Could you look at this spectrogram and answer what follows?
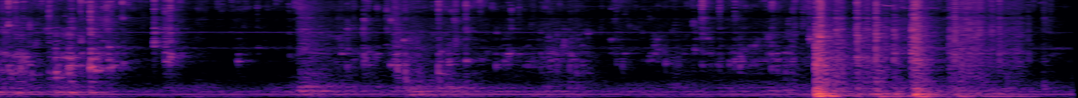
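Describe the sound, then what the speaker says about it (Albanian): Excess water is poured out of a pot while making pear compote, giving soft splashes and drips, with a brief louder gush near the end and quiet kitchen sounds around it. "I derdhim pjesën e tepër të ujit."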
